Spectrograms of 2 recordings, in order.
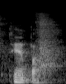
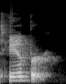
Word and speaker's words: Tampa: You said Tamper here a second ago. You give me a hard time about my... Yeah, you pronounced your R's, but you add R's where they don't belong.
